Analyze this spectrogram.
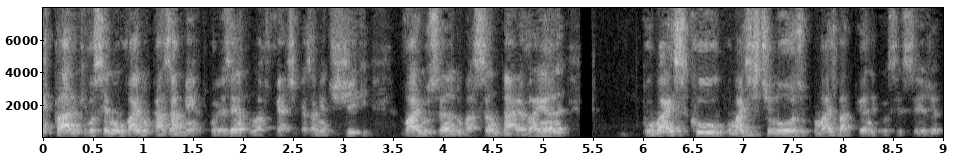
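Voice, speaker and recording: The speaker talks at a fairly quick pace with a slight Carioca accent. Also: man. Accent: slight Carioca (Rio de Janeiro). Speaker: marketing speaker and lecturer. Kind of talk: radio interview. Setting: radio studio.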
